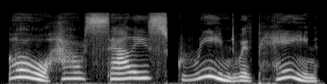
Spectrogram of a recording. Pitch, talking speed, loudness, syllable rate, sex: 255 Hz, 110 wpm, -15 LUFS, 2.6 syllables/s, female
